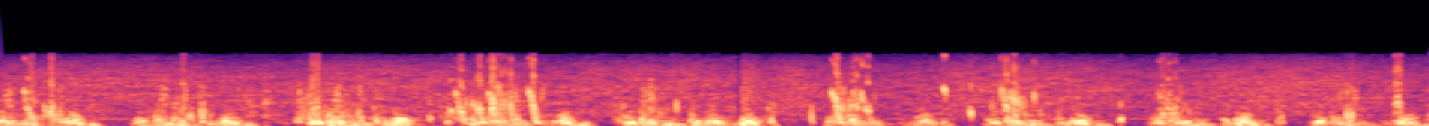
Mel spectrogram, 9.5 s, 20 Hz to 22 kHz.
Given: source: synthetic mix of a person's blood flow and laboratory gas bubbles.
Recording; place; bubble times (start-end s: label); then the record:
Doppler ultrasound of blood flow; precordium
0.14-0.44 s: bubbles
1.14-1.40 s: bubbles
1.95-2.56 s: bubbles
2.85-3.65 s: bubbles
4.08-4.17 s: bubbles
4.25-4.44 s: bubbles
4.47-4.55 s: bubbles
4.58-4.75 s: bubbles
5.09-5.20 s: bubbles
5.38-5.45 s: bubbles
5.50-5.85 s: bubbles
6.26-6.33 s: bubbles
6.43-6.51 s: bubbles
6.57-6.97 s: bubbles
7.43-7.51 s: bubbles
7.70-7.94 s: bubbles
8.49-8.59 s: bubbles
8.95-9.08 s: bubbles
9.27-9.38 s: bubbles
9.51-9.53 s: bubbles
From the record:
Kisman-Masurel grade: 242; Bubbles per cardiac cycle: several, 3 to 8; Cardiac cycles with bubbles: 100%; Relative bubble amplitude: moderate (0.250 to 0.450); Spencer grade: 3 (all of the cardiac periods contain showers or single bubble signals, but not dominating or overriding the cardiac motion signals); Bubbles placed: only in the low amplitude regions of the cardiac cycle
